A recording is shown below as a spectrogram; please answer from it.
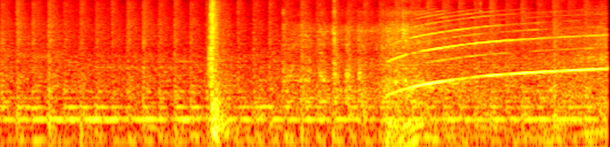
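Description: A police car siren starts up about four seconds in, its pitch rising steeply and then levelling off into a steady wail. Before it there is one sharp thump about two seconds in, over background music with a steady low drone.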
